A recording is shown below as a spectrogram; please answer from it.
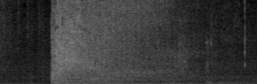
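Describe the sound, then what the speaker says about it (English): A flashbang grenade goes off in Alan Wake with a sudden, loud, wide blast that holds as a dense roar for about two seconds and then slowly thins, after a quiet stretch of game ambience. "Go ahead and toss that flashbang,"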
